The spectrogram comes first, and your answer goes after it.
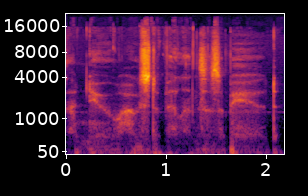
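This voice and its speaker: A man in his thirties whispering in a breathy voice, telling a story as an ASMR host in short phrases with pauses. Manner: slow, deliberate, short phrases with long pauses.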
